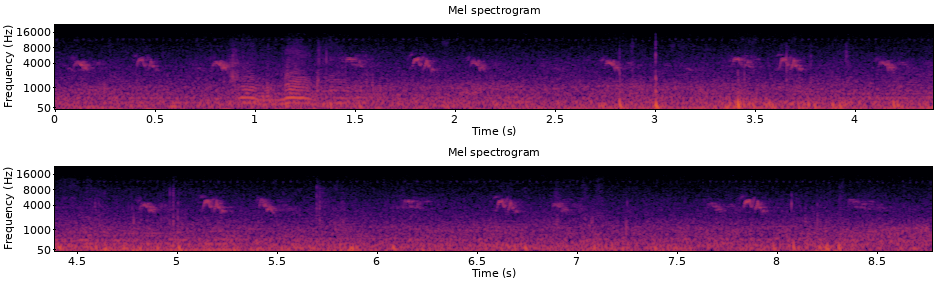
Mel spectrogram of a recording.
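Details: Crowds of bumblebees working a blooming wisteria tree in Southern California springtime, making a continuous deep buzzing drone, while small birds chirp in quick high notes, roughly two per second, over the hum.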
